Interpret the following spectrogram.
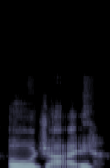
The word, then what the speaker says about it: Ojai: Ojai. Yes, it is spelled Ojai. It's like Ojai.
